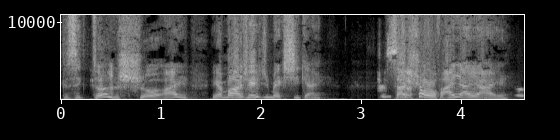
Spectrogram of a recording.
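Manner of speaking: very high, loud silly caricature voice.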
